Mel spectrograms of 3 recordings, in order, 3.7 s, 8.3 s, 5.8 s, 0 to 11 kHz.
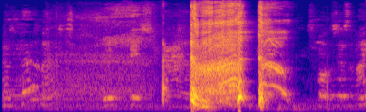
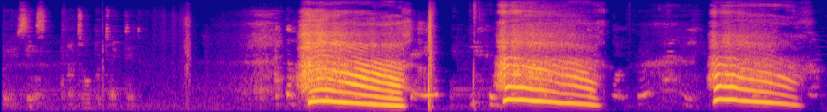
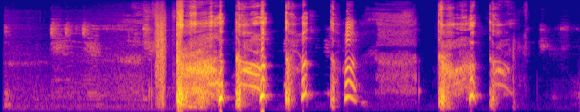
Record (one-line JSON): {"cough_length": "3.7 s", "cough_amplitude": 32768, "cough_signal_mean_std_ratio": 0.38, "exhalation_length": "8.3 s", "exhalation_amplitude": 29993, "exhalation_signal_mean_std_ratio": 0.54, "three_cough_length": "5.8 s", "three_cough_amplitude": 32768, "three_cough_signal_mean_std_ratio": 0.38, "survey_phase": "beta (2021-08-13 to 2022-03-07)", "age": "18-44", "gender": "Female", "wearing_mask": "No", "symptom_cough_any": true, "symptom_sore_throat": true, "symptom_fatigue": true, "symptom_onset": "7 days", "smoker_status": "Never smoked", "respiratory_condition_asthma": false, "respiratory_condition_other": false, "recruitment_source": "REACT", "submission_delay": "3 days", "covid_test_result": "Negative", "covid_test_method": "RT-qPCR", "influenza_a_test_result": "Negative", "influenza_b_test_result": "Negative"}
